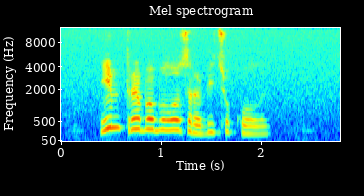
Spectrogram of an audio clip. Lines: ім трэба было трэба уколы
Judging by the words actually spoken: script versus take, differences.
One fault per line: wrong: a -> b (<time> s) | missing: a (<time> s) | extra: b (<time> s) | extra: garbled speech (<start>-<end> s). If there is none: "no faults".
wrong: трэба -> зрабіць (1.3 s)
